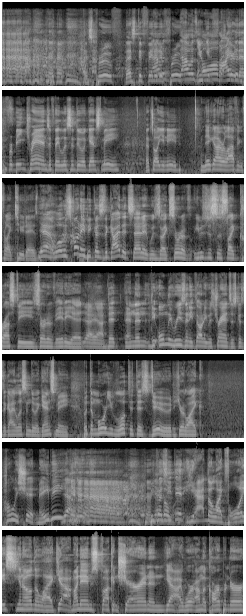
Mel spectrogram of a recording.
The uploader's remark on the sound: Cum Town Live at Skankfest (Live Show)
